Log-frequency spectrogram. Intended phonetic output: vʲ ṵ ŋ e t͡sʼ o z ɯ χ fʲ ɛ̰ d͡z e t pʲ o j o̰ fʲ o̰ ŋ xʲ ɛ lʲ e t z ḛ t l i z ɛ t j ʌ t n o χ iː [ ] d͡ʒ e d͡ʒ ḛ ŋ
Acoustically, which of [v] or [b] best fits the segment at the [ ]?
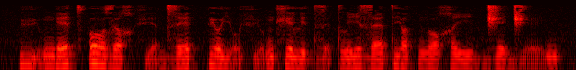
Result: b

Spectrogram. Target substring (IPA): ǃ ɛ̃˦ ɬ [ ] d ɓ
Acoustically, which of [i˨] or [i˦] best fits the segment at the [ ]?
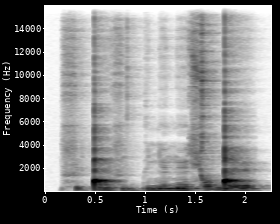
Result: i˦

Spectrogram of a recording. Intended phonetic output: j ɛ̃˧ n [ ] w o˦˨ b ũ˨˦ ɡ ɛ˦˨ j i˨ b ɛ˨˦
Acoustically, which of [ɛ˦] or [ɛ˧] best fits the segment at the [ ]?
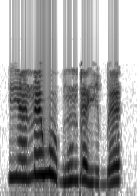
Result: ɛ˦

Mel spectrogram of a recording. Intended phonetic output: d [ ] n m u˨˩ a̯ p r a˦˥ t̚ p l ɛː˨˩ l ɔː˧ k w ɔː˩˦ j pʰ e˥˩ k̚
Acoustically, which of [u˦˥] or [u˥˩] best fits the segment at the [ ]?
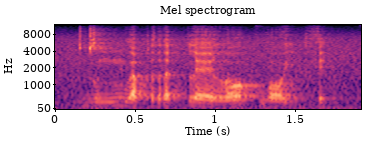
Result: u˦˥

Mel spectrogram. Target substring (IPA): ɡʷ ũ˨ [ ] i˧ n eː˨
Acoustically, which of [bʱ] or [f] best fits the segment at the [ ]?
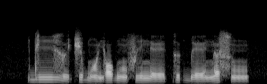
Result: f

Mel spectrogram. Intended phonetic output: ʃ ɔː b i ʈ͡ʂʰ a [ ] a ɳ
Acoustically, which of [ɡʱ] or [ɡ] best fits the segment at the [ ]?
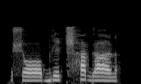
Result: ɡ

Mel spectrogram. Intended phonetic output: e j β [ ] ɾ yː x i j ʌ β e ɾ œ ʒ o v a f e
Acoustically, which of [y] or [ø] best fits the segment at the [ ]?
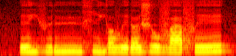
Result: y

